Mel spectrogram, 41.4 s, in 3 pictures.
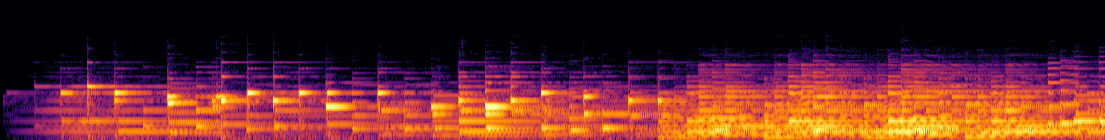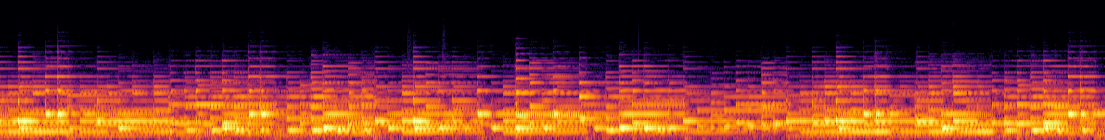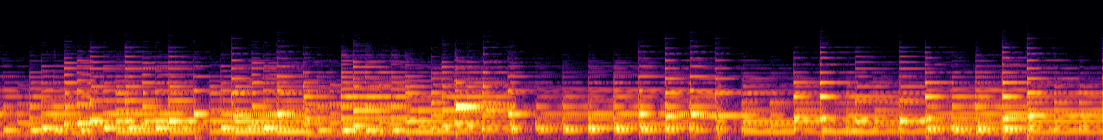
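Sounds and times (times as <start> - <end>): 
piano medley: 0.0 - 41.4.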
